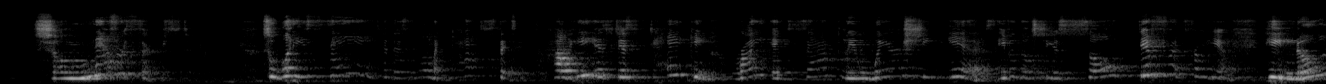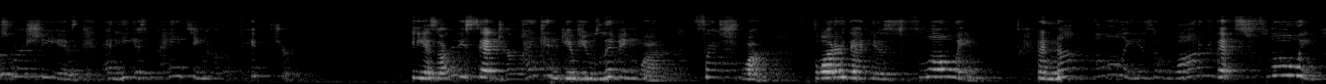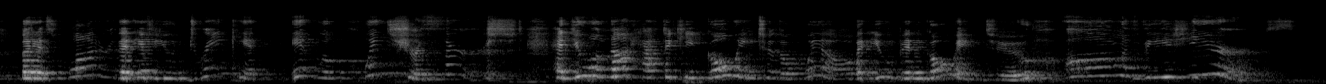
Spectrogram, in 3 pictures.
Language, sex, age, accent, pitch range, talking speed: English, female, 50-69, American, 275-370 Hz, 150 wpm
